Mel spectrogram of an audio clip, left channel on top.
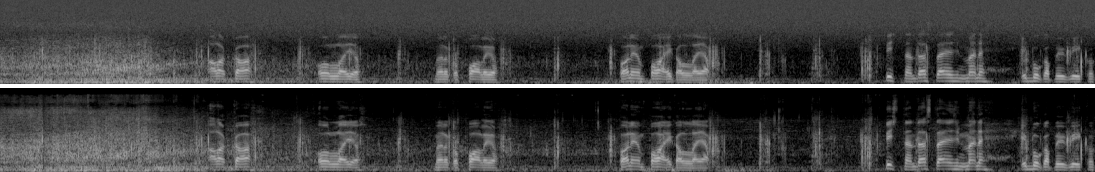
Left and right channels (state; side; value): noise; left; hiss, 5 dB below the sound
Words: alkaa olla jo melko paljon paikalla ja pistän tästä ensimmäinen IBU Cupin viikko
